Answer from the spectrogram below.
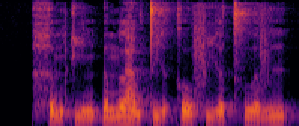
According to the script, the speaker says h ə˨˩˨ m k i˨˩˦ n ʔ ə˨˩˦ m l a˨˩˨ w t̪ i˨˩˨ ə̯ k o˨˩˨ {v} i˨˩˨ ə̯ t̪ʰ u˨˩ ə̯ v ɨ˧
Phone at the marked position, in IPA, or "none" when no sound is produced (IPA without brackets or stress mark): f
